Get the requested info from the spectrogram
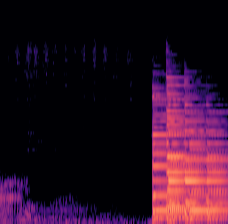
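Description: A band starts its song: after a moment of near silence, a sustained keyboard chord comes in about one and a half seconds in.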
